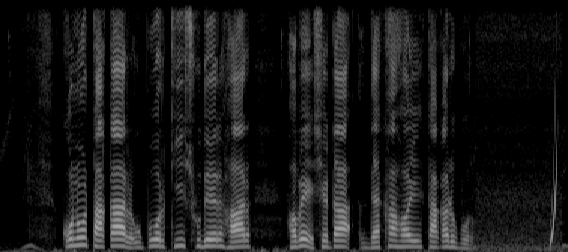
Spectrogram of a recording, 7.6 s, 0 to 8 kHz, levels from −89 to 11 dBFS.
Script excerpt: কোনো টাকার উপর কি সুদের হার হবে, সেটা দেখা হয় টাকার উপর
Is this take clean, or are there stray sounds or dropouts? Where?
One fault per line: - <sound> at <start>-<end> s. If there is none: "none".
- chirp at 7.3-7.4 s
